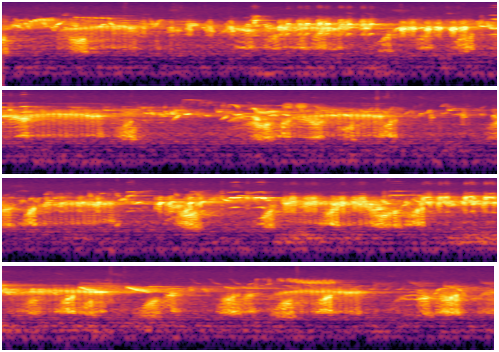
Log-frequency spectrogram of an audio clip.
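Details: Croaking frogs at sunrise on a small lake bordered by forest, calamus and water lilies. Rapid, rasping croak bursts crowd together continuously, while songbirds chirp and whistle in the background.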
